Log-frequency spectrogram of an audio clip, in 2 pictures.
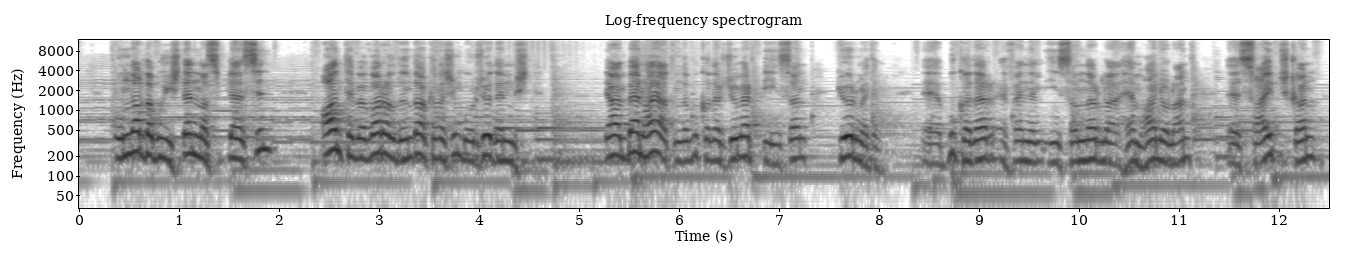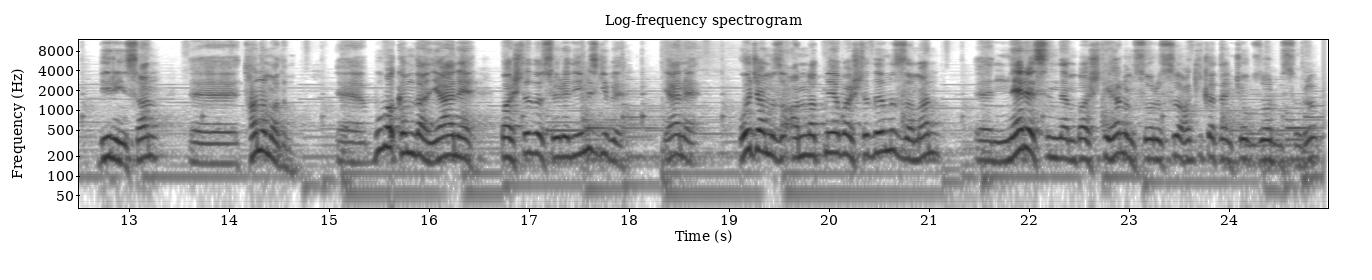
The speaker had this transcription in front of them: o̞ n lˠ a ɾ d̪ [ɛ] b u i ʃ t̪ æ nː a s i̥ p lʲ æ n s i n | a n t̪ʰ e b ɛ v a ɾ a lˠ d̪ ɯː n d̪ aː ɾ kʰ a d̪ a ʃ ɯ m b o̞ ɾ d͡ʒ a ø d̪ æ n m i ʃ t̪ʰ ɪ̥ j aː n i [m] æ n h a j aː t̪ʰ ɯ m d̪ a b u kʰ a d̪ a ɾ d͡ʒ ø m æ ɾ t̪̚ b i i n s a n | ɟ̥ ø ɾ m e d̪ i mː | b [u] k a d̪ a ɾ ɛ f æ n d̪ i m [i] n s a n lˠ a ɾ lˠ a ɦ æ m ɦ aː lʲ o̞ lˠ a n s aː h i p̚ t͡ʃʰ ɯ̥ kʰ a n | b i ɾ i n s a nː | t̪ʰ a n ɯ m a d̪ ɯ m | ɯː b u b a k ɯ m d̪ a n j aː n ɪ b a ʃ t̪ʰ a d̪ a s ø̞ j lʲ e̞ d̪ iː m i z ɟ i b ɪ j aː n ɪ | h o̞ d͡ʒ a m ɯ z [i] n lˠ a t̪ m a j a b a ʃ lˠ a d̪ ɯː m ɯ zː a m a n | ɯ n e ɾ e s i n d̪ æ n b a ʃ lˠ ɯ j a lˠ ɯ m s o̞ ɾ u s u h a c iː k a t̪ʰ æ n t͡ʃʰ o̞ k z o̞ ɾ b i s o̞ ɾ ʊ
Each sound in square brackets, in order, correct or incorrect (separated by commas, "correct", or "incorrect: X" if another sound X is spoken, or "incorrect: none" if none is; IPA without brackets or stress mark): incorrect: a, incorrect: b, correct, correct, incorrect: a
